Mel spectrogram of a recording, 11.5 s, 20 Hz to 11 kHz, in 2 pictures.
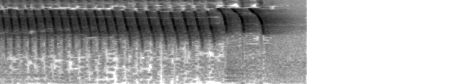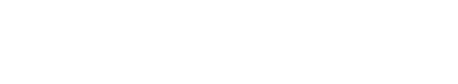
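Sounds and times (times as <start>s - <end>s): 
standard-type canary singing: 0.0s - 3.8s.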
